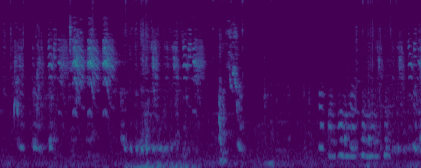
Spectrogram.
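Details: Quiet colourful budgies: a quick run of bright squeaky chirps, then nasal, harmonic chattering notes and softer warbles over low background rumble.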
